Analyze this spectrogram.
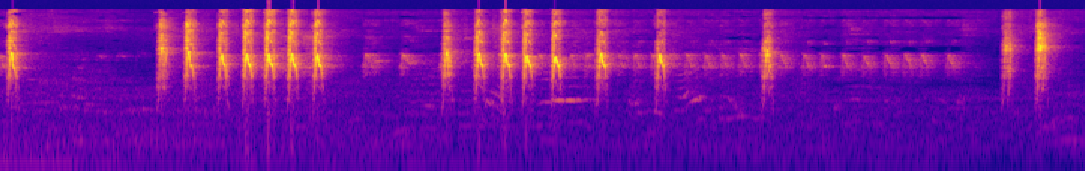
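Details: Grey-cheeked bulbul (cucak jenggot) crecetan: clusters of fast clicking notes separated by brief gaps, softer and more scattered than a full rattle, with a faint hum in the background.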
